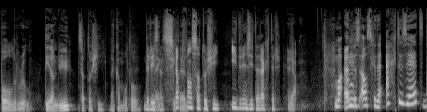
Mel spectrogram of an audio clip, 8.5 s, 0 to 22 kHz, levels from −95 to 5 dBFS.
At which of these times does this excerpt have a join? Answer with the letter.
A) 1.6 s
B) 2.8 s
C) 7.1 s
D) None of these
A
